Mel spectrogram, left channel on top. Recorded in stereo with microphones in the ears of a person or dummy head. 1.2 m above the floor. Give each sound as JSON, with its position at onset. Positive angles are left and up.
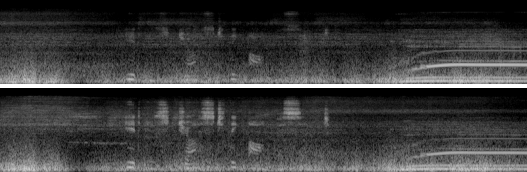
{"t": 1.2, "sound": "a woman speaking", "side_deg": -75}
{"t": 3.9, "sound": "an alarm", "side_deg": 20}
